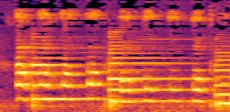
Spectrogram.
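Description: A woman singing a vocal warm-up exercise, short laughing notes with a breathy 'h' onset, to electric keyboard accompaniment. Two held notes, the second lower.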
